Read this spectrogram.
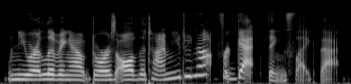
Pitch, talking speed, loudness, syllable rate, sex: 250 Hz, 255 wpm, -21 LUFS, 6.2 syllables/s, female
